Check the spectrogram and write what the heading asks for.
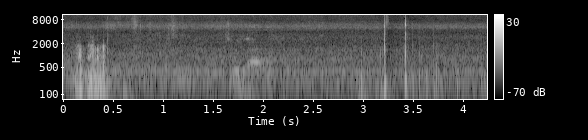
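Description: Honeybee colony buzzing steadily from an open, crowded hive. Knocks in the first half second and two sharp clicks a little past three seconds as a wooden frame is worked loose and lifted out.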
